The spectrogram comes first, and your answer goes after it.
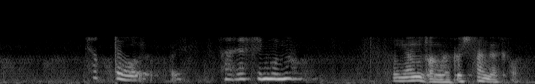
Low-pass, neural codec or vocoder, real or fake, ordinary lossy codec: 3.6 kHz; codec, 16 kHz, 1 kbps, FreqCodec, smaller model; fake; none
